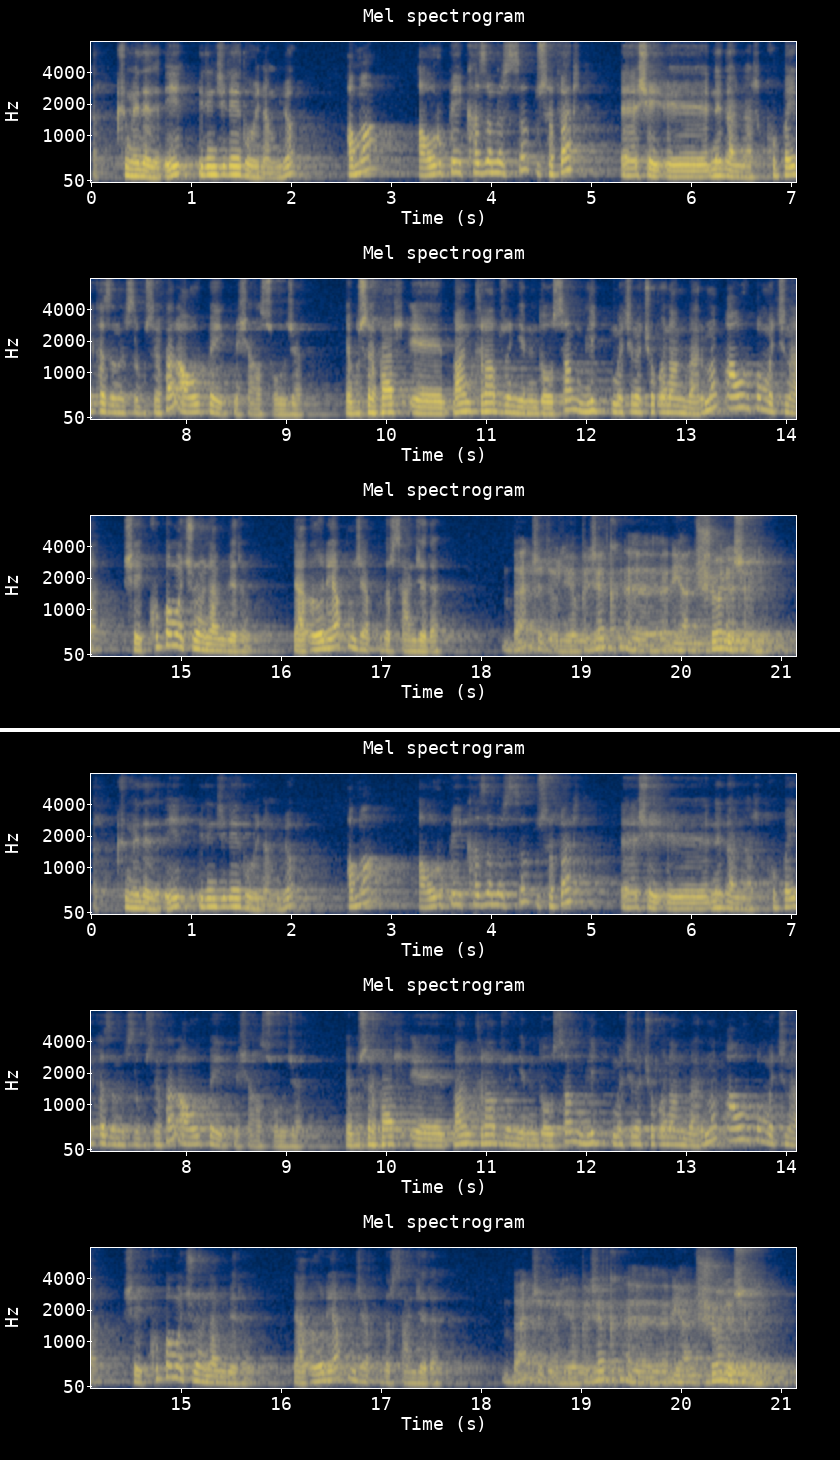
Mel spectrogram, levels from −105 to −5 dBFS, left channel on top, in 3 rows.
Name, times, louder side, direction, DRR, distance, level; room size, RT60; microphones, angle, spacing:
voice 1, 0.0-2.0 2.6-2.9 3.3-4.9 5.3-9.2 9.6-14.1 14.4-15.7 16.1-17.6, left 5 dB, 50° left, 12 dB, 0.3 m, -26 dB
voice 2, 18.2-20.8, left 1 dB, 30° left, 3 dB, 1.5 m, -29 dB
16.0 x 9.0 x 6.2 m, 1.3 s
head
